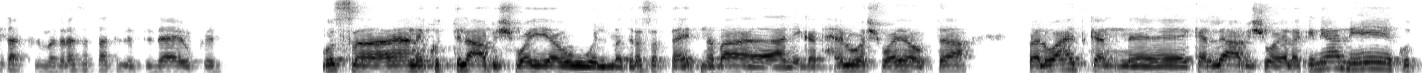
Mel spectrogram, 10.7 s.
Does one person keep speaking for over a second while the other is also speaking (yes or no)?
no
